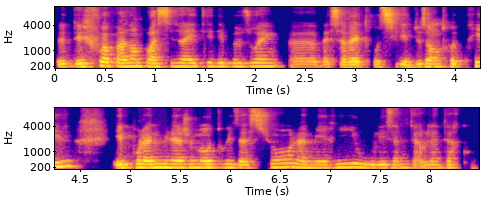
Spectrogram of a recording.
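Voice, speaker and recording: This woman talks at a fairly quick pace, her fairly low pitch carrying a dark, mellow tone. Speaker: workshop participant. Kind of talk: group presentation.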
